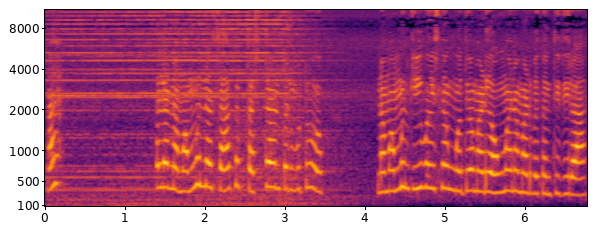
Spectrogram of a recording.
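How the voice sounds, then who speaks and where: Woman doing a worked-up young village guy, super high voice, rural chikkaballapura kannada accent, begs and argues. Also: level tone, fairly quick, mellow, soft background music. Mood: protesting. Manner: pleading, protesting. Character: young village man, guilty, pleading son. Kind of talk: amateur village family drama.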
